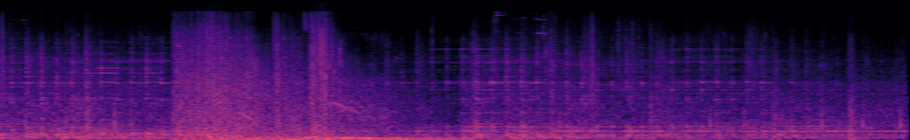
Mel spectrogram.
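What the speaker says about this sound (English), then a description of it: "That's a shotgun, that's scary." Shotgun blasts from a Hitman-style stealth video game, loud broadband bursts around the two- to three-second mark over a dense, constant game soundscape with a brief voice.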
